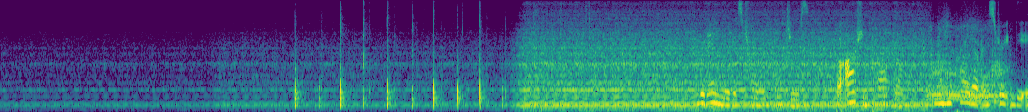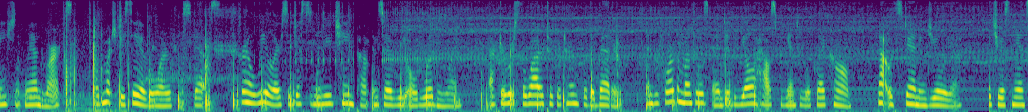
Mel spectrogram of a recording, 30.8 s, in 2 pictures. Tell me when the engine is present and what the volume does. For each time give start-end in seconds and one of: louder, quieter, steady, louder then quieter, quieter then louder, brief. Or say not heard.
0.0-30.8 louder then quieter.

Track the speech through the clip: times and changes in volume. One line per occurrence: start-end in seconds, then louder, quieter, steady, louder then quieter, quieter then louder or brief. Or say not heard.
10.4-30.8 steady.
